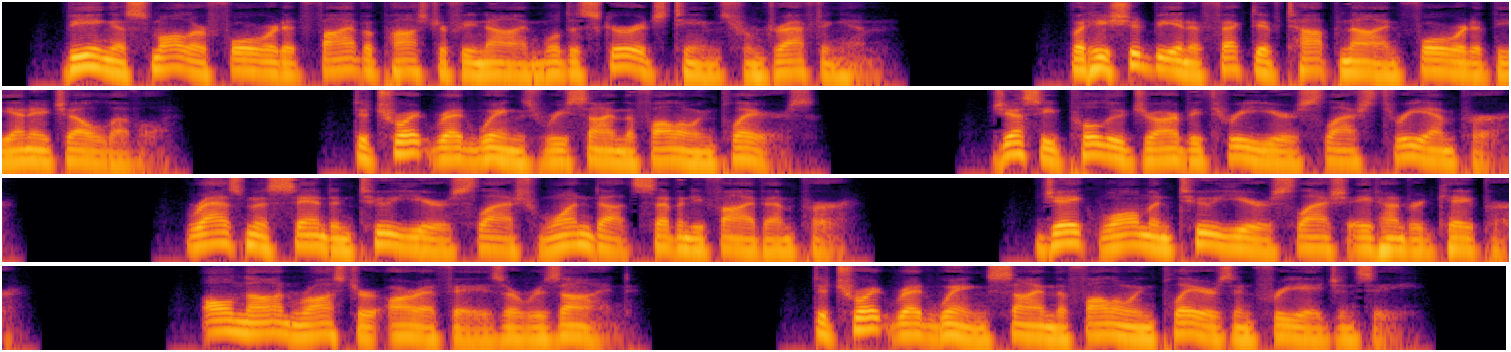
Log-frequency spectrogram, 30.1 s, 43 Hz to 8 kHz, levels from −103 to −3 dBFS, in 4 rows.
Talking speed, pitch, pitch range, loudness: 155 wpm, 95 Hz, 85-110 Hz, -25 LUFS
